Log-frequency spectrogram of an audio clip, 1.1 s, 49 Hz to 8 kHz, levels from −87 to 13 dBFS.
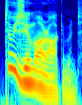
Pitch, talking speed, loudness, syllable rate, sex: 135 Hz, 215 wpm, -14 LUFS, 8.3 syllables/s, male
